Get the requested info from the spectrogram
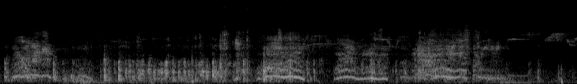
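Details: Schipperke puppy in a park, giving a run of short, wavering, whiny vocalizations in a mid-pitched, yodel-like pattern with brief pauses, over low background noise.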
